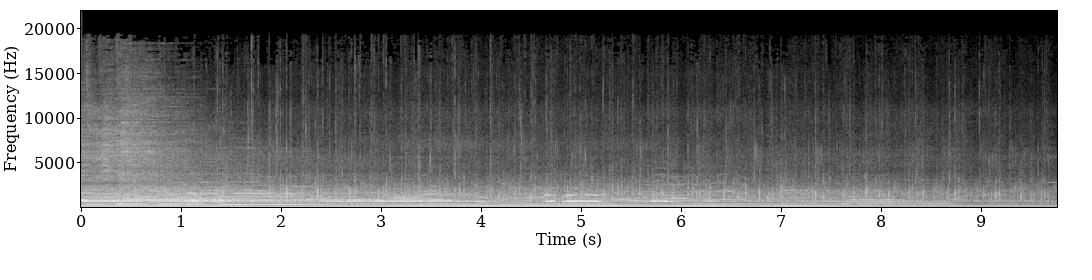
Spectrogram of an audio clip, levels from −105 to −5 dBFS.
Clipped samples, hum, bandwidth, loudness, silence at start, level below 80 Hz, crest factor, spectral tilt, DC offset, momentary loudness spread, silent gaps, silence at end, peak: under 0.1%; none; 17.5 kHz; -23 LUFS; 0 s; -34 dBFS; 18 dB; -5.5 dB/octave; under 0.1%; 12 LU; none; 0 s; -4 dBFS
